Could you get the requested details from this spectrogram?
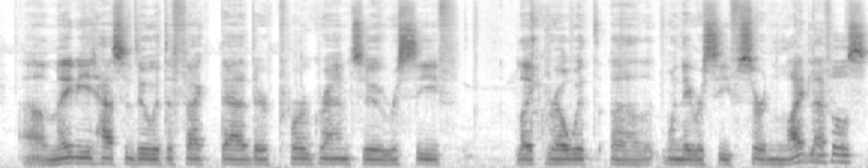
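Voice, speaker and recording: Speaking with a Dutch accent, a man has a fairly low pitch and a relaxed tone. His pace is moderate. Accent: Dutch accent, now getting stronger again. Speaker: gaming YouTuber. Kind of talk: casual gameplay commentary. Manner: relaxed, hesitant with many fillers.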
